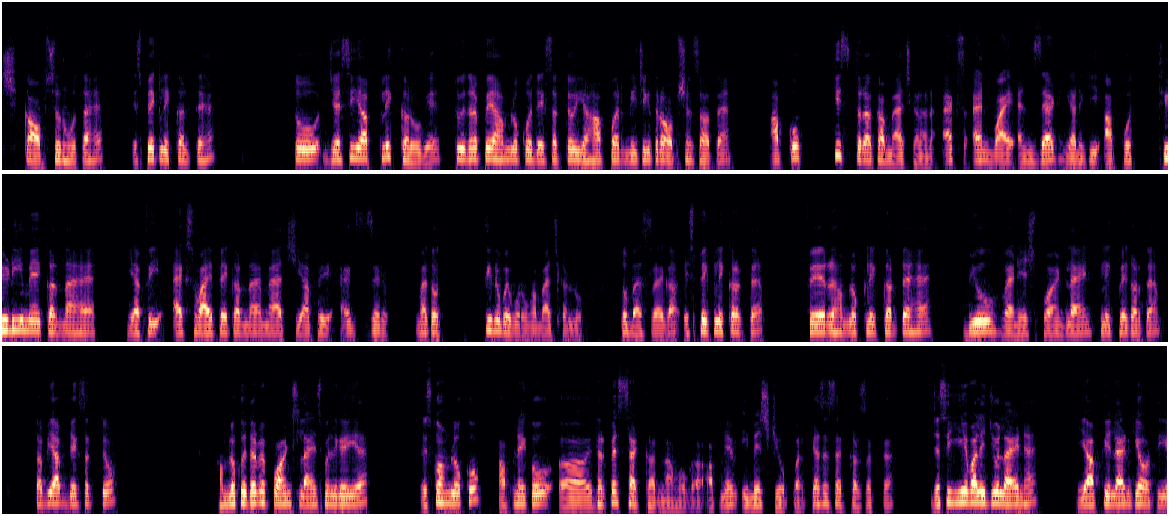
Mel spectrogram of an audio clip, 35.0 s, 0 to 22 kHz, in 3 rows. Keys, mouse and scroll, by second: 1.2 click, 22.0 click.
